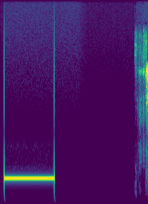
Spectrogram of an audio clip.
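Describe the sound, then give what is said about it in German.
A single steady ringback tone of an outgoing telephone call, mid-pitched and lasting about a second, followed by silence and then a short burst of rough noise at the end. “Und darum rufen wir Lothar jetzt an.”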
